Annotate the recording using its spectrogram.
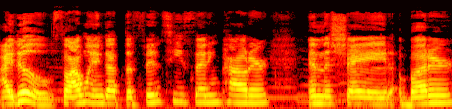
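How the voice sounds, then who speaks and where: At a medium pitch, the woman keeps a moderate pace. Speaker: beauty YouTuber. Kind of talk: casual tutorial. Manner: loud.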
